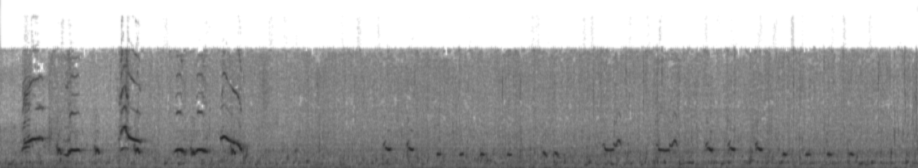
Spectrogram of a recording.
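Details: Greater green leafbirds answer each other in bamboo forest at a riverside. Sharp whistled and slurred notes come in bursts, some sweeping high and others short and repeated, over a steady trickle of flowing water.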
